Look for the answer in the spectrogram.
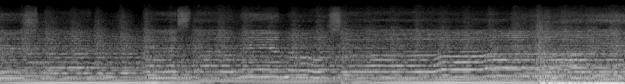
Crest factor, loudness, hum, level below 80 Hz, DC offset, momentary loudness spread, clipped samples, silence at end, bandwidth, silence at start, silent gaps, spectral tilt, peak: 16 dB; -19 LUFS; none; -18 dBFS; under 0.1%; 9 LU; under 0.1%; 0 s; 15.5 kHz; 0 s; none; -6 dB/octave; 0 dBFS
